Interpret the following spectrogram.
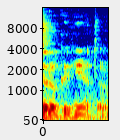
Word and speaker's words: Oroku Hiroto: They show Oroku, it's Oroku Hiroto, right? Am I pronouncing?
